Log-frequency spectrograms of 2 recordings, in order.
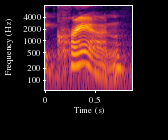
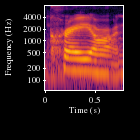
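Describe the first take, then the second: First: "crayon" as a single syllable, CRAN; one-syllable crayon. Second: "Crayon" as cray-on, both syllables sounded; standard two-syllable crayon. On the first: Showing viewers her own way, one-syllable crayon. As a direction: say "crayon" to rhyme with man. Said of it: "like, with one syllable". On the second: Showing how most people say it, two-syllable crayon. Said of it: "that's how most people say it". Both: Shown as a demonstration.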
